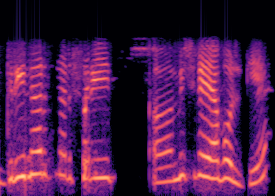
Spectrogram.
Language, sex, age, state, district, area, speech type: Marathi, female, 30-45, Maharashtra, Kolhapur, urban, conversation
